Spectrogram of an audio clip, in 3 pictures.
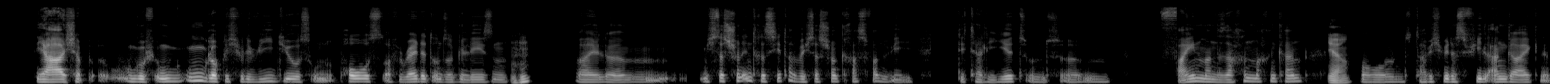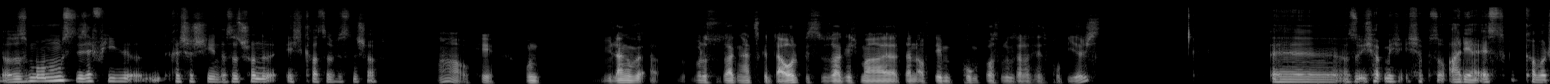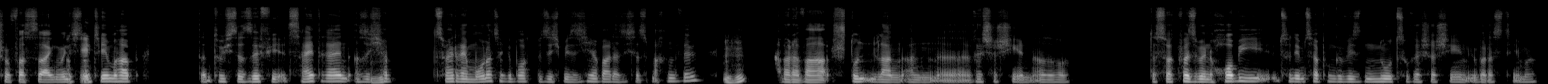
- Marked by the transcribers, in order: none
- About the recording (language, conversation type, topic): German, podcast, Was war dein bisher stolzestes DIY-Projekt?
